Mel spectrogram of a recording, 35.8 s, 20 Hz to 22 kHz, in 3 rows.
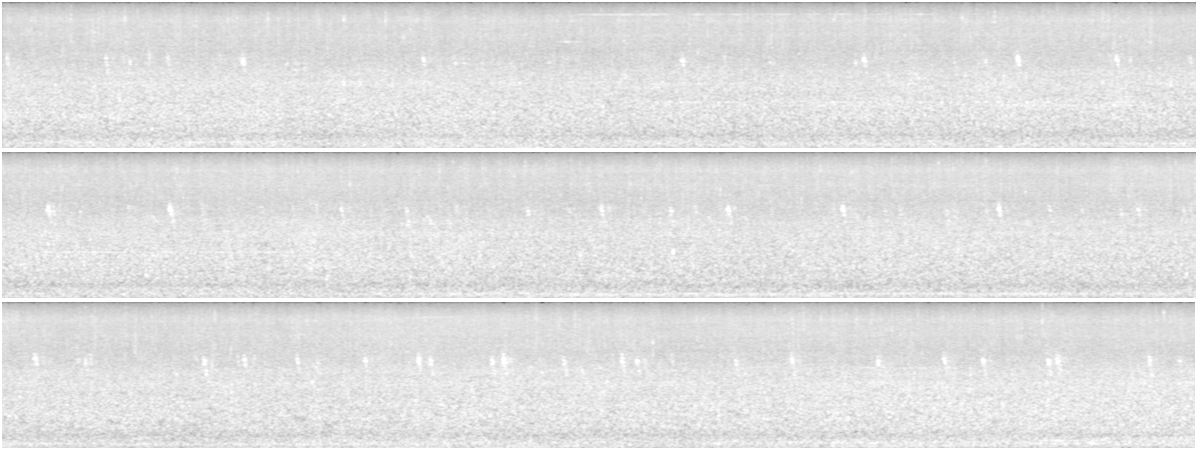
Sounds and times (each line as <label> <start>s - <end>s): Stream sound 0.0s - 35.8s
